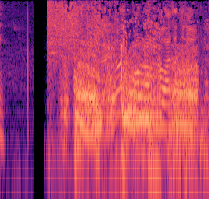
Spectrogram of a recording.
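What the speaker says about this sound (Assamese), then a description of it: "সঁচাকে বাঘে চিঞৰিছে" A cartoon tiger roars loudly in an animated Assamese village scene. After a near-silent opening with a faint click, a long growling, strongly voiced roar surges in and repeats.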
